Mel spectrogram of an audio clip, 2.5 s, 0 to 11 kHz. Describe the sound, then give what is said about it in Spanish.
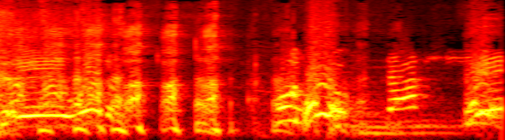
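Dogs at a house bark repeatedly in the background of a radio program, sharp yelping bursts coming in quick clusters while people talk over it. “enseña a esos perros que tiene por allá en la casa que ladren antes de las 6 y después de las 11, para que no suene por allá al fondo del programa.”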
